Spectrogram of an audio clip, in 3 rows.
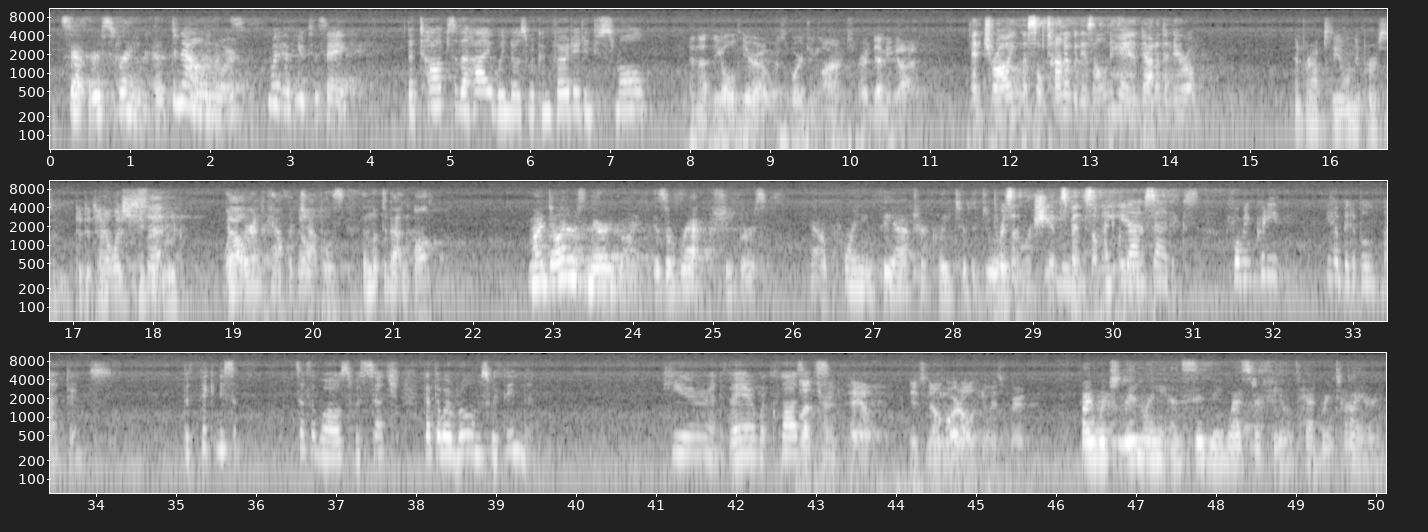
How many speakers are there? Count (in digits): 8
